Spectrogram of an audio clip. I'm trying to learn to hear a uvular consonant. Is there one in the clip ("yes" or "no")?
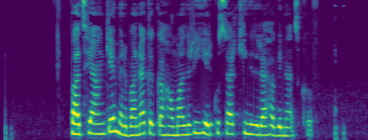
no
